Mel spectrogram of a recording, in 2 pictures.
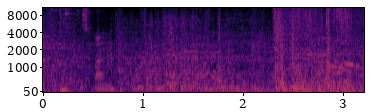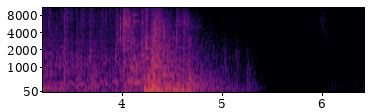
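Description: Cannons boom and gunfire crackles in a battle.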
